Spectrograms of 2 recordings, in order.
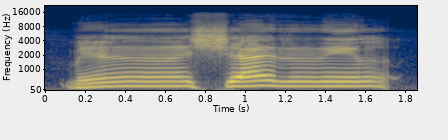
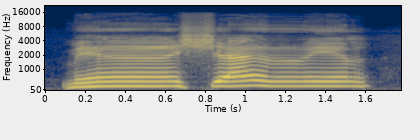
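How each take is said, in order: No difference in how they are said.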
